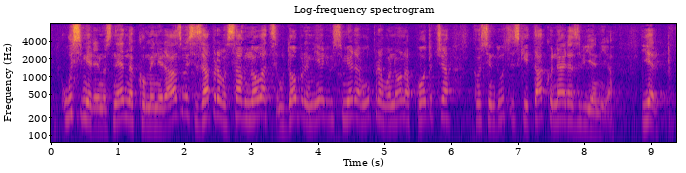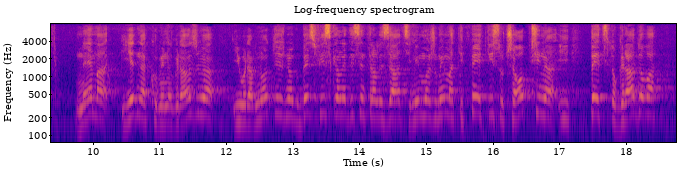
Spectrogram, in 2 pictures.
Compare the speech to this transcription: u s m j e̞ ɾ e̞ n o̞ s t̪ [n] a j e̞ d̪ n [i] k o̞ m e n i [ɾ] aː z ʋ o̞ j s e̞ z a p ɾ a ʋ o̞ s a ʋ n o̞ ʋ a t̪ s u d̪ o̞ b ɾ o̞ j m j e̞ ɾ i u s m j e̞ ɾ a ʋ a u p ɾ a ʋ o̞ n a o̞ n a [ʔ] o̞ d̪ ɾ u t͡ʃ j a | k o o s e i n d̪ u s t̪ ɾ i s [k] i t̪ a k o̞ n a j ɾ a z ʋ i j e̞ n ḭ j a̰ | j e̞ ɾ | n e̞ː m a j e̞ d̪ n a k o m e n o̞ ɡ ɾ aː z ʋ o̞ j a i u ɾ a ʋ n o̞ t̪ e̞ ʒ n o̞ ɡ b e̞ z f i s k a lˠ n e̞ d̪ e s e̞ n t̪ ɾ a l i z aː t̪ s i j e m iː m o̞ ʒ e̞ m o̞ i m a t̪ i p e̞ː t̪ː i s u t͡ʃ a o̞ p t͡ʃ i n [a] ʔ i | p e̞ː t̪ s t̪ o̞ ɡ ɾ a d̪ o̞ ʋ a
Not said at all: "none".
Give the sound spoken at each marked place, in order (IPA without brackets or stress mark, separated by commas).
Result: n, a, ɾ, p, k, a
